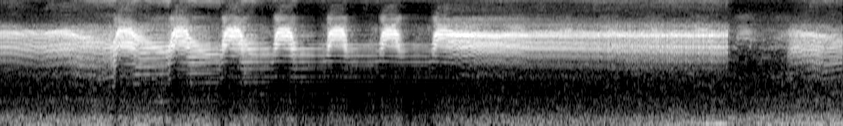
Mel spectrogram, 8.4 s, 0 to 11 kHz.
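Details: Cicada, recorded with a Galaxy S24 Ultra phone, giving a shrill electric buzz that throbs in regular pulses roughly twice a second, settles into a steady drone, dips briefly, then resumes.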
